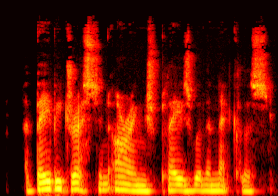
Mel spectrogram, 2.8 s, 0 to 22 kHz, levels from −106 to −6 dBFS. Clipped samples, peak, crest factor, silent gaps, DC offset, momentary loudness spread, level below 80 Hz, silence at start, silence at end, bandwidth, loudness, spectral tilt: under 0.1%; -18 dBFS; 16 dB; none; under 0.1%; 8 LU; -70 dBFS; 0.25 s; 0.1 s; 13.5 kHz; -34 LUFS; -5.5 dB/octave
